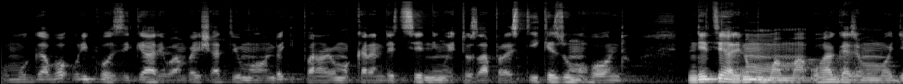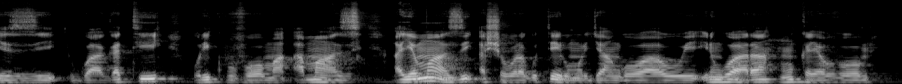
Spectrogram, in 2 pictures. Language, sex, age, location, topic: Kinyarwanda, male, 25-35, Huye, health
